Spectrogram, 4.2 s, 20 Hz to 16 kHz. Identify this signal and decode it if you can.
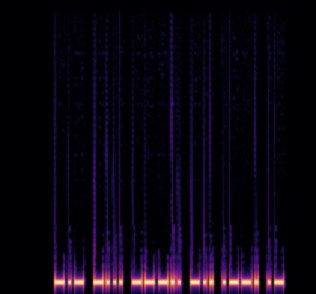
Morse code, heard as a keyed tone, about 28 wpm, 700 Hz. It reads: KB8DPA
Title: USA Call Signs - 6 Characters - Repeated 2x - 28wpm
